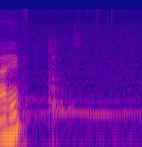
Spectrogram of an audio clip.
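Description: Faint sizzling of an onion-tomato masala and farsan mix cooking in a pan, with a steady low hum underneath and one light tap about a second in.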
